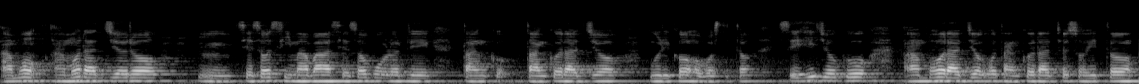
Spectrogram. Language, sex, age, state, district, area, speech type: Odia, male, 18-30, Odisha, Subarnapur, urban, spontaneous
